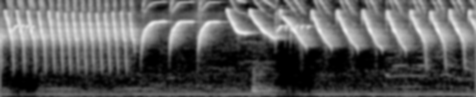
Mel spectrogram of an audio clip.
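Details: Canary song for coaching lazy canaries: a fast trill of falling notes, then slower rising swoops and high whistles, followed by a run of long downward-sweeping notes.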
